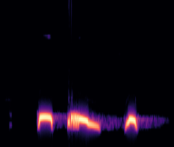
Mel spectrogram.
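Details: Low, rounded coos of a spotted dove: a short note, then a long coo that falls in pitch, then a final short note after a pause. The background is silent.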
